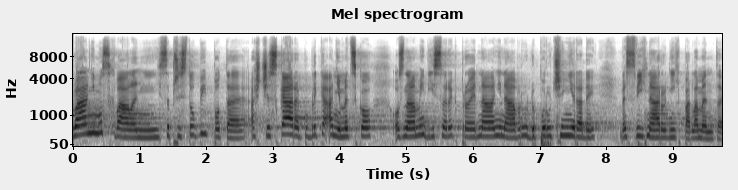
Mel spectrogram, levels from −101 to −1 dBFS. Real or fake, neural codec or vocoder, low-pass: real; none; 14.4 kHz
